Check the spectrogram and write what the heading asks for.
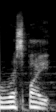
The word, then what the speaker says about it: respite: I think that you could pronounce it respit or respite. I think that they're both actually acceptable in the English language.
